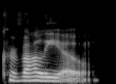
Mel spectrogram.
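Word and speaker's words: Cravalho: By the way, her name is spelled, and I've been saying it as Carvalho or Carvalho. But I just watched an interview literally before we got on this call, and she said Carvalho. – So what, Ali'i Carvalho? – I guess.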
